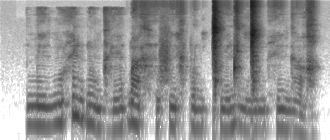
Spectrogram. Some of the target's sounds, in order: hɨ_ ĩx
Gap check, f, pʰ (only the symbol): f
